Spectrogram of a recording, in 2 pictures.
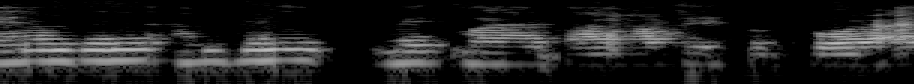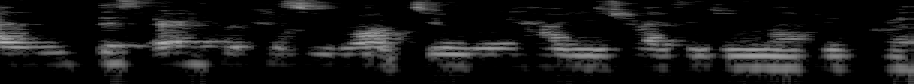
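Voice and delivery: very soft, hushed voice, barely above silence. Trying again after being told it was still not soft enough, in a soft Janet voice. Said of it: "It's still not soft enough".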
